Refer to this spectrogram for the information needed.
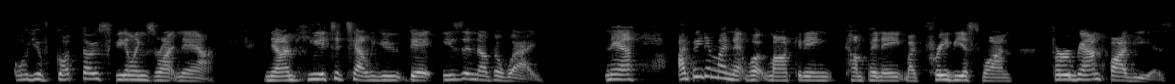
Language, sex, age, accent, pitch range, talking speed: English, female, 30-49, Australian, 185-240 Hz, 165 wpm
